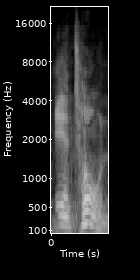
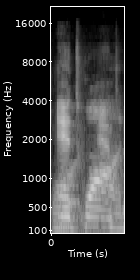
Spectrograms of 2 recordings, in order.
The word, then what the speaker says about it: Antoine: It's Antone, right? Or I think it's- Antione? it's Antoine. Antoine.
